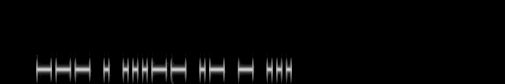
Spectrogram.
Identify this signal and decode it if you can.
Morse code, heard as a keyed tone, about 25 wpm, 700 Hz. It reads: OE3ATS
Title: DXCC-100 Call Signs - 6 Characters - Repeated 3x - 25wpm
